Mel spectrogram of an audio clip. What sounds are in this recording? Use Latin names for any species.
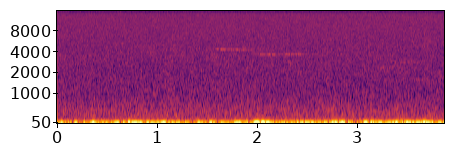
Poecile atricapillus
